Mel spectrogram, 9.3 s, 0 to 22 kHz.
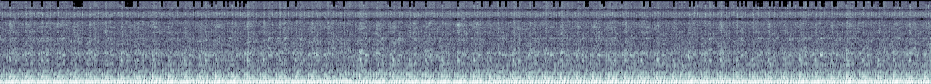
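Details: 1942 Chevrolet G506 truck, revived after 40+ years: loud, deep, uneven idle with a lumpy beat about three per second; plug-wire pull test found two dead cylinders; ignition misfire.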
